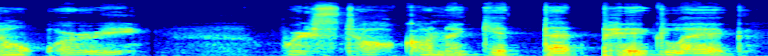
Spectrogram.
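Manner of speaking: hushed whispered aside. Voicing a character who leans down to his dwarf companion: whispering to a companion. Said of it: "You can hear him whispering".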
